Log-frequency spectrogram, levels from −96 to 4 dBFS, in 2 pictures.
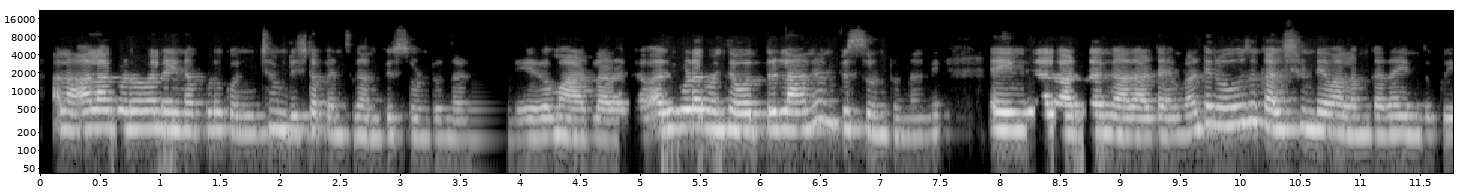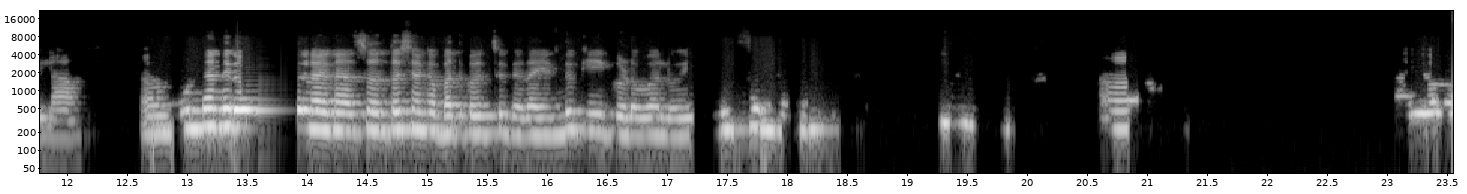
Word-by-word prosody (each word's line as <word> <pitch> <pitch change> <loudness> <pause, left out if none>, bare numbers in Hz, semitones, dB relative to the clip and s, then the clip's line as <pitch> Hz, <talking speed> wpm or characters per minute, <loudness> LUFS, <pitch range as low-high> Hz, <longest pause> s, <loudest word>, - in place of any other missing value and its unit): అలా 225 -1 -1
అలా 235 +1 +3
గొడవలయినప్పుడు 220 -2 -1
కొంచెం 190 +3 -7
డిస్టర్బెన్స్‌గా 185 -2 -6
అనిపిస్తుంటుందండి 165 -2 -13
ఏదో 175 +2 -2 0.2
మాట్లాడక 165 0 -5
అది 215 +2 +4
గూడా 240 0 +6
కొంచెం 225 0 +3
ఒత్తిడిలానే 220 +3 +2
అనిపిస్తుంటుందండి. 190 - -6 0.5
ఏం 215 0 +8
జేయాలో 205 -2 0
అర్థం 195 +1 -2
కాదా 175 0 -1 0.2
టైంలో, 180 +1 -5
అంటే 255 +5 0
రోజు 275 +3 0
కలిసి 225 0 +1
ఉండేవాళ్ళం 200 -4 0
కదా! 185 +1 -4
ఎందుకు 180 -1 -11
ఇలా 160 -2 -10 1.0
ఉన్నన్ని 250 +2 +7
రోజులైనా 470 - +5 0.2
సంతోషంగా 220 0 +2
బతకొచ్చు 190 0 -2
గదా! 180 +1 -2
ఎందుకు 220 +4 -3
ఈ - - -8
గొడవలు. 180 -1 -3 0.4
నిజంగా 220 -1 -1
హ్మ్. 220 +1 -3 2.4
ఆ! - - -11 2.4
అయ్యో! 415 - +2
210 Hz, 95 wpm, -19 LUFS, 180-225 Hz, 2.4 s, ఏం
